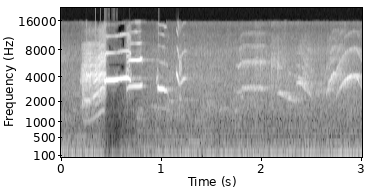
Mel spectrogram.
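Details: Oriental magpie-robin song, described as spirited and used to train other magpie-robins' mentality and get them singing: a harsh buzzy burst, then a clear high whistle and scattered sliding notes over a steady low hum.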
